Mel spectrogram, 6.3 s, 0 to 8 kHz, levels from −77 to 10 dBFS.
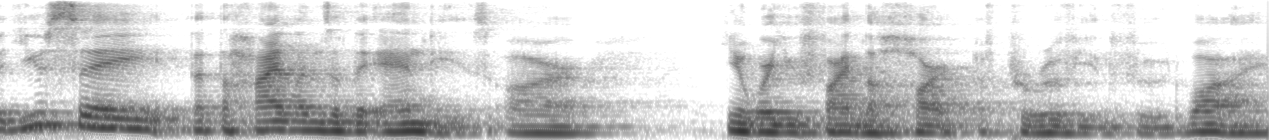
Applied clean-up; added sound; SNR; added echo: none; none; none; reverberation time 1.0 s.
